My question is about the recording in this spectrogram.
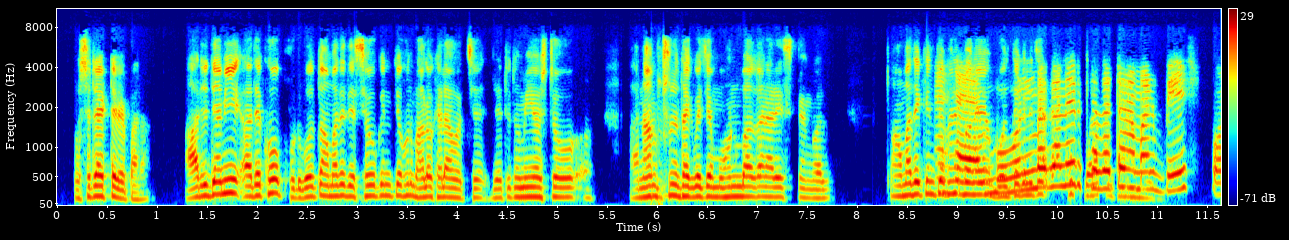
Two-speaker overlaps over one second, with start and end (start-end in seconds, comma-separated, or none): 8.8-11.1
